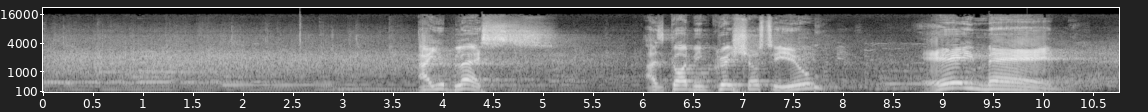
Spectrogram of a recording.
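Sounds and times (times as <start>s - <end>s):
audience clapping: 0.0s - 7.9s
sustained organ-like tones: 0.0s - 10.7s
speech: 3.8s - 5.0s, 6.0s - 7.9s, 8.8s - 10.2s.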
